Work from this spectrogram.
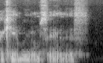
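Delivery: soft, whispered, pained, reluctant muttered aside.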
